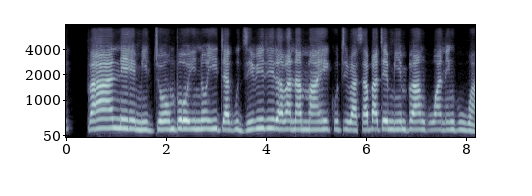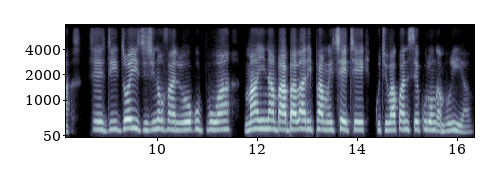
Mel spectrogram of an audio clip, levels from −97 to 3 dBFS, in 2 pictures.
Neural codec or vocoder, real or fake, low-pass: codec, 16 kHz, about 1 kbps, DyCAST, with the encoder's durations; fake; 7.2 kHz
